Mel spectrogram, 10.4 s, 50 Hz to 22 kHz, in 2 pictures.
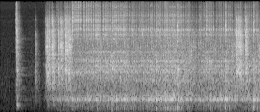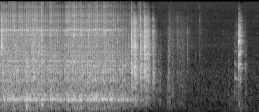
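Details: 1968 Kohler 6.5kW marine generator (model 6.5A27, under 300 hours) during rehab: steady fast cranking with a hint of firing, then drops away without catching; fuel blowing out exhaust port, gasket shot; cranks but will not start.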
